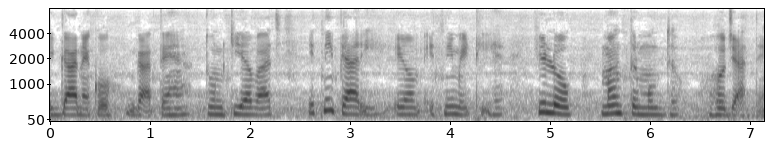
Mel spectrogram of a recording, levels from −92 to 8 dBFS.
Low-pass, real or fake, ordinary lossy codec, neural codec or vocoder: none; real; none; none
